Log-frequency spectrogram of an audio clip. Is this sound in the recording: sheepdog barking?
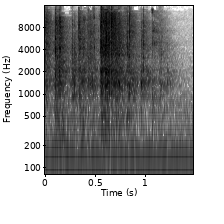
no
